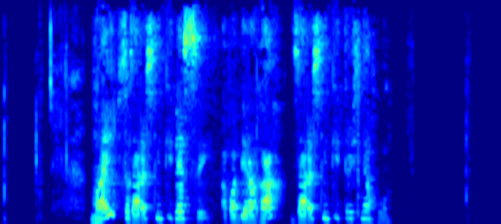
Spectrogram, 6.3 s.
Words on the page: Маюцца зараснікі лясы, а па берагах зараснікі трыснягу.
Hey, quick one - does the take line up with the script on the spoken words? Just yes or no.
yes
